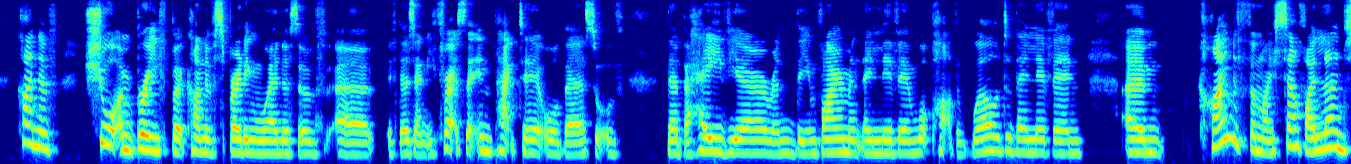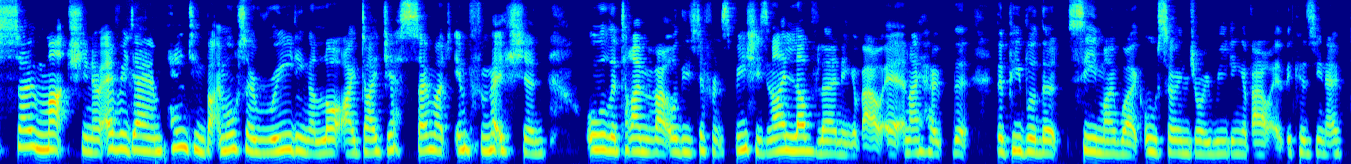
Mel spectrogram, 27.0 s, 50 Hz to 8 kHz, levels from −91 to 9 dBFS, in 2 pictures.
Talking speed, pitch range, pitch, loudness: 220 wpm, 185-225 Hz, 200 Hz, -29 LUFS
